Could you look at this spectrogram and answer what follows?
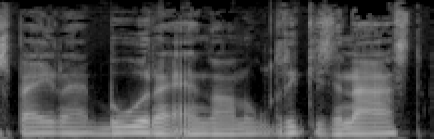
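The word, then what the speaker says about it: Uldriķis: Uldrix. Ja. Uldrikis. Ja. Ik wou het bijna ja, in... Fries uitspreken.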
